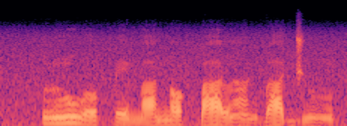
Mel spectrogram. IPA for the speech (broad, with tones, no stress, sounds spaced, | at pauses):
l ũ˧ w o˨ k͡p e˨ m a˨˦ n ɔ˦˨ k͡p a˧ l ã˨ ɡ͡b a˧ d͡ʒ ũ˨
